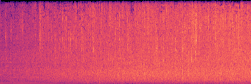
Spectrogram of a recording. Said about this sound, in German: Es sind nur Tropfen, die ans Fenster klatschen, doch in ungeheurer Dichte und Fülle.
